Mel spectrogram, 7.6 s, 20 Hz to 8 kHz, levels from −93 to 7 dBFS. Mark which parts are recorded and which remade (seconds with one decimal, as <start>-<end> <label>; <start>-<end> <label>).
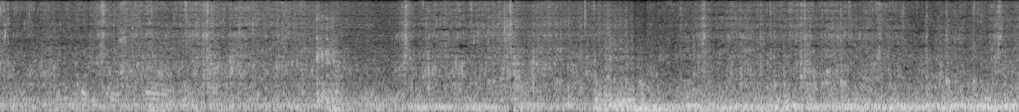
0.0-2.2 recorded; 2.2-3.1 remade; 3.1-3.7 recorded; 3.7-4.9 remade; 4.9-7.6 recorded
